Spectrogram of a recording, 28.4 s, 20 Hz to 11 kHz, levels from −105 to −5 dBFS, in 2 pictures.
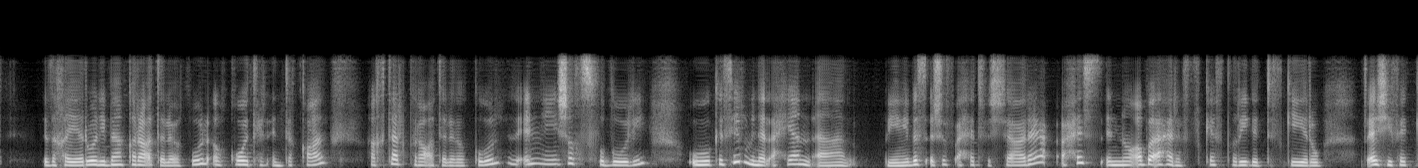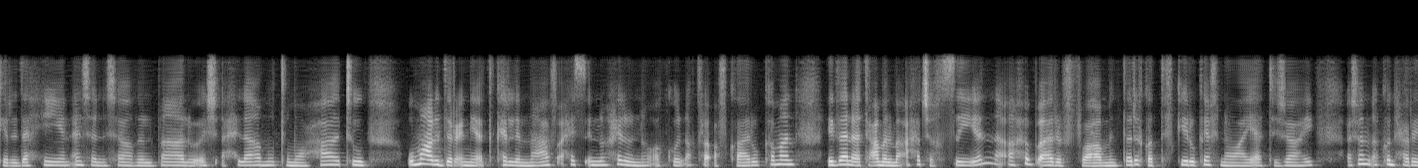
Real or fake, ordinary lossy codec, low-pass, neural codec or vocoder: fake; none; 7.2 kHz; codec, 16 kHz, 0.7 kbps, FocalCodec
